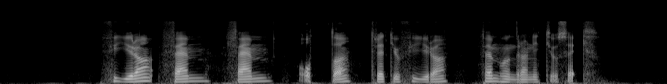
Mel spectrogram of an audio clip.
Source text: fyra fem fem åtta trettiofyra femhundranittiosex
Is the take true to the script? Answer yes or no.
yes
